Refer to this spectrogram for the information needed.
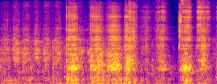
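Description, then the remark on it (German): A hand saw cutting through metal with steady back-and-forth strokes, about two per second, rasping loudly, with no talking. “säge hier gerade dieses Metall durch.”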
